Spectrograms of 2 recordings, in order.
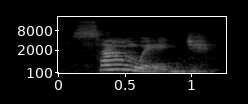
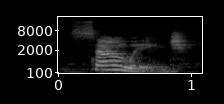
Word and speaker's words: sandwich: We also have other words like handsome, handsome, sandwich, sandwich. The D is silent.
